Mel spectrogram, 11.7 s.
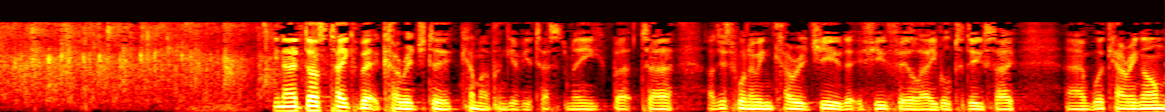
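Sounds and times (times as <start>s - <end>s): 
audience applause: 0.0s - 3.2s
speech: 2.7s - 11.6s.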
